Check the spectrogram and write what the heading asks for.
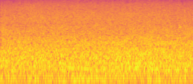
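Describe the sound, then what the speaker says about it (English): Water rushes steadily out through an opened waste valve on a koi pond filter, a constant loud hissing flow like a small waterfall, alone with no voices. "And while running, I will open the waste valve, and now it's rinsing the last bit out."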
